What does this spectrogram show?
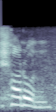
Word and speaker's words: স্মরণ: এই ক্ষেত্রে কি করি এই ক্ষেত্রে দন্তস যোগ ম আছে উচ্চারণ কি করি স্মরণ স্মরণ বলি মজ একটা আছে এটাকে কোন তাকাইও না পাত্তাও দেই না শুধু স্মরণ বলে দেই আবার এটাই কি বলি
